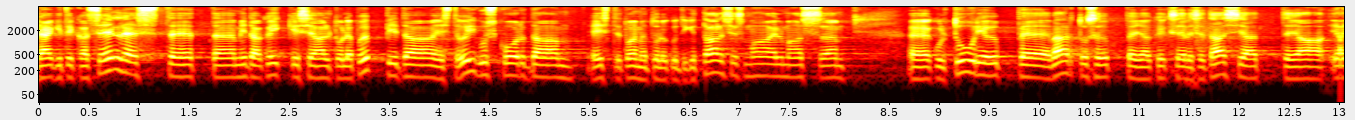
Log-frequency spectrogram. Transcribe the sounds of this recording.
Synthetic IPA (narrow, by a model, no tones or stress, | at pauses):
ræːɡ̥it̪ːˑekɑse̞lːe̞st̪et̪ːmid̪̥ɑkɤjkːiseɑlt̪ule̞b̥ɤpːid̪̥ɑe̞ːst̪iɤjɡ̥usko̞rd̪ɑe̞ːst̪it̪o̞jmet̪ːˑulekud̪iɡ̥it̪ːˑɑːlse̞smɑːilmɑs | kult̪ːuːɾiɤpːe̞væːrt̪ːˑuseɤpːe̞jɑkɤjkse̞lːise̞d̪̥ɑsʲjɑd̪̥jɑj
